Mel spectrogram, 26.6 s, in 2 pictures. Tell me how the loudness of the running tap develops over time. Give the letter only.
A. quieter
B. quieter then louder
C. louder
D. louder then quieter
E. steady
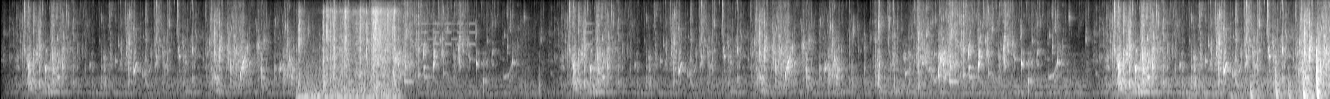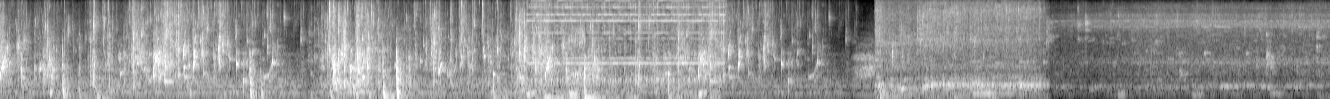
D.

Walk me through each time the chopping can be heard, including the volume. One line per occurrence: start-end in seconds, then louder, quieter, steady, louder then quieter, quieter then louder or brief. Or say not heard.
12.3-14.4 brief
15.2-20.5 louder then quieter.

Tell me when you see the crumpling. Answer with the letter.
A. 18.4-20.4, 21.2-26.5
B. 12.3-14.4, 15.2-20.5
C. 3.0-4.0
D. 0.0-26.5
C.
